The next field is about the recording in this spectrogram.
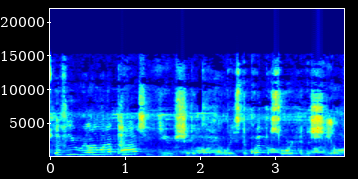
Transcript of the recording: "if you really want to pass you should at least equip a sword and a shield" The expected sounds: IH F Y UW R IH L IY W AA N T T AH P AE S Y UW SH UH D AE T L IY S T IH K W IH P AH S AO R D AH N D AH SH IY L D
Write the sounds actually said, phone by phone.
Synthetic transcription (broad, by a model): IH F Y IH R IH L IY W AA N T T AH P AE S Y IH SH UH D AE T L IY S T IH K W IH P AH S AO R D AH N AH SH IY L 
